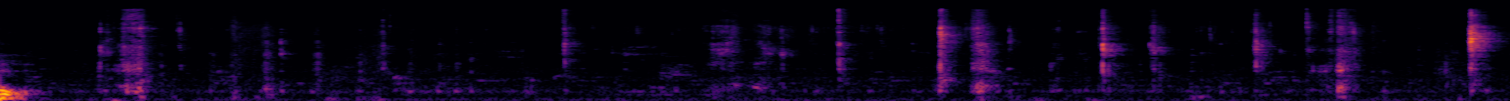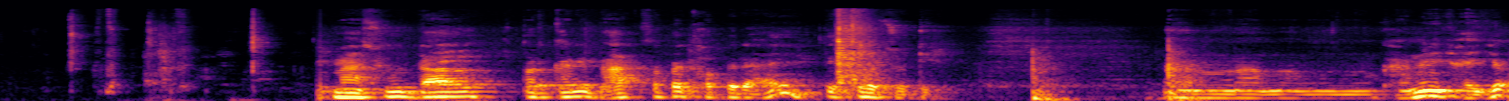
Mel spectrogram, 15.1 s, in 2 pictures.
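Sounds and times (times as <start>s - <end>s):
person chewing: 0.3s - 9.1s
soft mouth clicks: 7.3s - 8.1s.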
